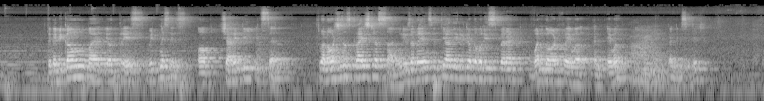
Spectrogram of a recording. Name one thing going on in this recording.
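A man speaks into a microphone in a slow, chanting voice, echoing in a large hall.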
